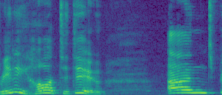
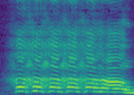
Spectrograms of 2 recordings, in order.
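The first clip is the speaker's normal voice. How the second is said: higher, louder hammed-up taunting cackle; mocking laugh; 9 semitones higher, 4 dB louder than usual. Boyfriend jeering at the heroine, loud mocking cackle. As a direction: cackle at her like a smug bully.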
